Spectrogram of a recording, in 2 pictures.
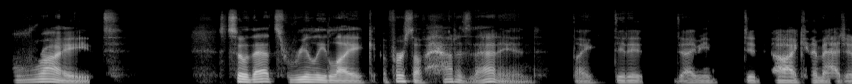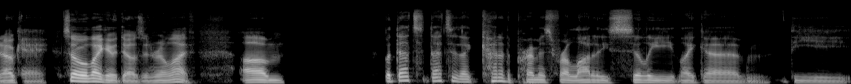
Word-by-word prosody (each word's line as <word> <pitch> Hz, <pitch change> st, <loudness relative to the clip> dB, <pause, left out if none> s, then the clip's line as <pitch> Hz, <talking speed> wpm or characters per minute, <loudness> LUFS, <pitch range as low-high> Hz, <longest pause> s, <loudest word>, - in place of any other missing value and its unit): Right. 105 Hz, -4 st, +1 dB, 1.2 s
So 125 Hz, -3 st, +5 dB
that's 125 Hz, +1 st, +3 dB
really 110 Hz, -1 st, +4 dB
like 85 Hz, -3 st, +3 dB
First 145 Hz, +6 st, +1 dB
off, -, -, 0 dB
how 120 Hz, +1 st, -1 dB
does 100 Hz, -9 st, -6 dB
that -, -, 0 dB
end? -, -, -9 dB, 0.4 s
Like, 75 Hz, +1 st, -8 dB
did 90 Hz, -1 st, -4 dB
it 85 Hz, -3 st, -2 dB, 0.3 s
di -, -, -7 dB
I 85 Hz, -, -4 dB
mean, 80 Hz, -1 st, -7 dB, 0.3 s
did 85 Hz, -3 st, -3 dB, 0.2 s
Oh, -, -, +2 dB
I -, -, +4 dB
can -, -, -9 dB
imagine, 75 Hz, -1 st, -2 dB
okay. 75 Hz, -4 st, -1 dB, 0.2 s
So, 155 Hz, -4 st, +7 dB
like 135 Hz, -4 st, +7 dB
it 90 Hz, -4 st, +4 dB
does 80 Hz, -2 st, -1 dB
in 80 Hz, -, -6 dB
real 90 Hz, +1 st, -1 dB
life. 105 Hz, -10 st, 0 dB, 0.4 s
Um 100 Hz, -2 st, +2 dB, 1.0 s
But 150 Hz, -, +1 dB
that's 180 Hz, +2 st, 0 dB
that's, 165 Hz, +3 st, -4 dB
eh, 155 Hz, -, -2 dB
like, 120 Hz, -1 st, -4 dB
kind 160 Hz, 0 st, -2 dB
of -, -, -1 dB
the -, -, -7 dB
premise 110 Hz, -3 st, -2 dB
for 100 Hz, -, -3 dB
a -, -, +2 dB
lot 100 Hz, +2 st, -1 dB
of 100 Hz, -, -2 dB
these 90 Hz, -3 st, -4 dB
silly, 95 Hz, -4 st, 0 dB
like, 85 Hz, -1 st, -6 dB
um, 80 Hz, +1 st, -5 dB, 0.2 s
The 80 Hz, -3 st, -10 dB
95 Hz, 175 wpm, -23 LUFS, 80-115 Hz, 1.2 s, So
